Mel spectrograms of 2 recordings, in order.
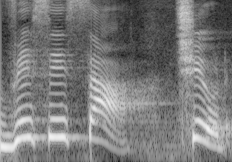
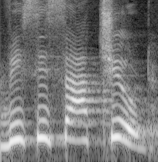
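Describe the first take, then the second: First: ভিসি সা চিউড said slowly, syllable by syllable; careful pronunciation. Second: ভিসি সা চিউড with a clear ch sound, not see; careful pronunciation. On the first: Teacher models ভিসি সা চিউড, careful syllables. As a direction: spell out ভিসি সা চিউড for students. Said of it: "এটার উচ্চারণটা খুবই সুন্দর". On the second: Teacher correcting students, ভিসি সা চিউড with ch. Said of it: "সি বলবেন না". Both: Shown as a demonstration.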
